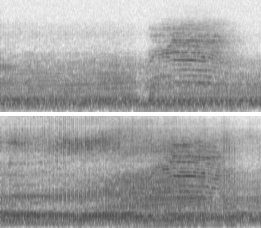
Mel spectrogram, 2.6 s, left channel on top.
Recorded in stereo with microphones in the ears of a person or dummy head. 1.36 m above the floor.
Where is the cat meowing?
20° right (ahead or behind), 3 m.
